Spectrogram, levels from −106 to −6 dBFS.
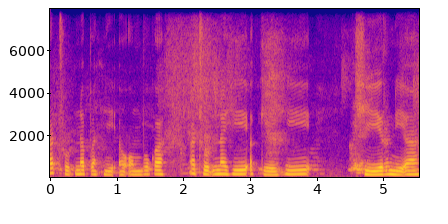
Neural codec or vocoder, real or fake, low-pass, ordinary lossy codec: none; real; none; none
